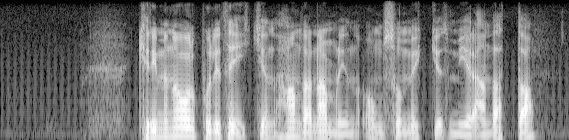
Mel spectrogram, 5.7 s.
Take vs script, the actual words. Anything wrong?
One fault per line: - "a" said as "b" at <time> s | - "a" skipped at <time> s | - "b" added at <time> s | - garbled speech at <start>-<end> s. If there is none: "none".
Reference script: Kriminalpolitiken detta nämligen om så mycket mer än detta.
- "detta" said as "handlar" at 2.7 s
